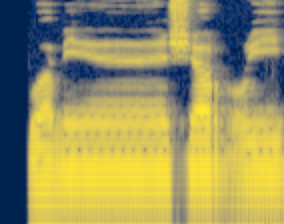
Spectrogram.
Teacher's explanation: نون ساكنة مخفى عند الشين المفتوحة بغن حركتين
